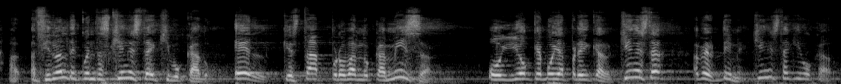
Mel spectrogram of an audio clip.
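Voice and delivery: high, loud indignant protest; indignant arguing. Retold or imitated. Preacher protesting to the Spirit, high indignant whine.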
